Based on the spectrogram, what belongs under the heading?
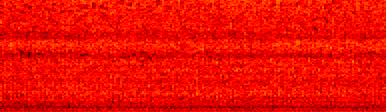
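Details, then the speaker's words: Hyundai Creta diesel after injector repair and air bleeding, throttle held so revs stay high for a while: steady, slightly raised idle, even hum, no misses or knocks; a pipe leak noted; smooth high idle. "तो injector का काम करवाया है, इसलिए थोड़े RPM high रखने पड़ेंगे थोड़ी देर के लिए।"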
